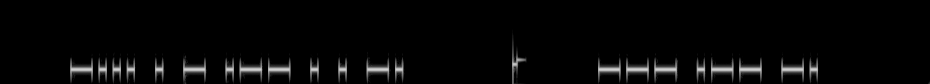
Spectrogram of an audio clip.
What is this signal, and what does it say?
Morse code, heard as a keyed tone, about 17 wpm, 700 Hz. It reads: BETWEEN OWN
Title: Sets of 2 Words - New Word Drill - 17wpm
